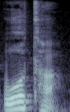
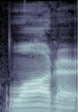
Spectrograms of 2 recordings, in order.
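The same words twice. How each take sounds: First: It is said with no r sound at the end. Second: It is said with a flapped t and final r. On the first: The child copied the mother's speech. "엄마 말을 많이 들으니까" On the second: The child picked up the local speech. "어느 순간 갑자기"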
